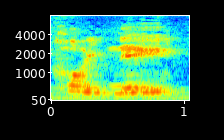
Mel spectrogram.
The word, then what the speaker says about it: Koine: Now, in Koine, that's how you say it, Koine Greek, the language that the Christian Greek scriptures were penned in, the word honor is time.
